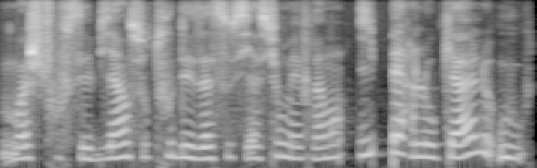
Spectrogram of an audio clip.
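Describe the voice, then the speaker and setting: A woman's voice: medium pitch, fairly quick, a little mellow. A woman from Alsace, a choir founder and conductor, talking in a chatty interview with many fillers and restarts. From Alsace, France. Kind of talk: casual interview chat.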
